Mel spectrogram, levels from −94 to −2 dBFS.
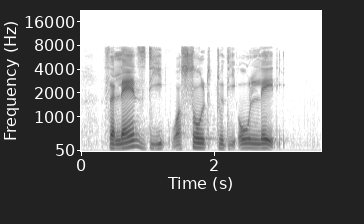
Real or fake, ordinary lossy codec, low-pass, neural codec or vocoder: real; none; none; none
